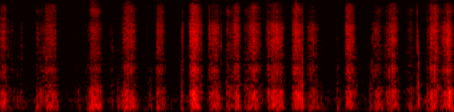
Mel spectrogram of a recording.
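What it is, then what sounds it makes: Pen writing on a paper notebook page. A fine-tip pen writes Korean handwriting on a lined white paper notebook page. The pen tip scratches across the paper in short, quiet strokes, making a bright, papery rasp with brief pauses between bursts.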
